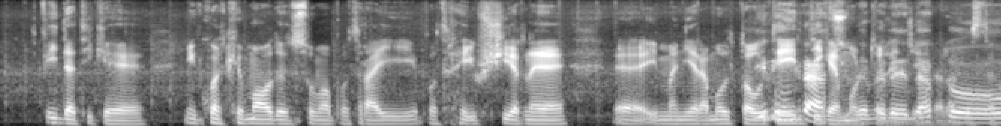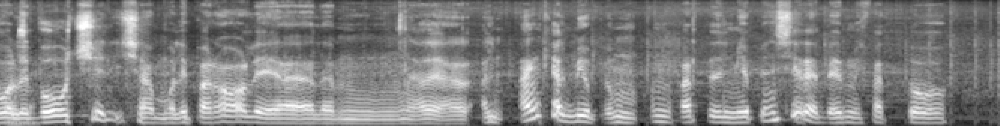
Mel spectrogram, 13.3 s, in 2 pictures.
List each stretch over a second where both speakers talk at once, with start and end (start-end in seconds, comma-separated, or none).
5.0-6.9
